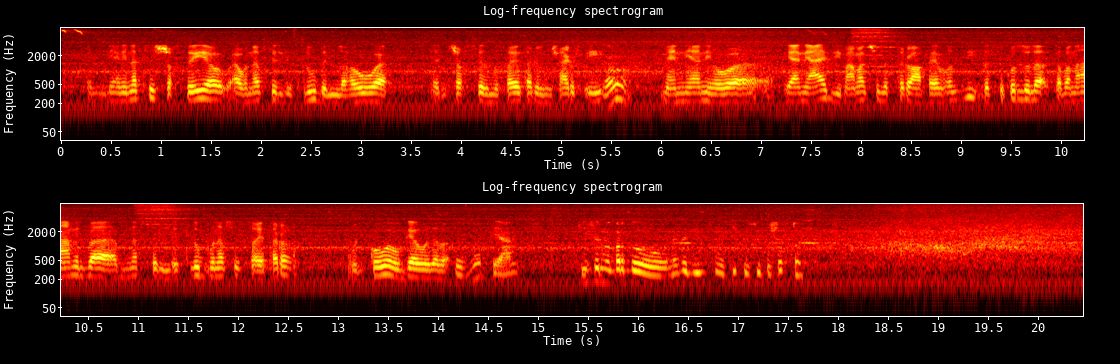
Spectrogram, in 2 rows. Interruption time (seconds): none

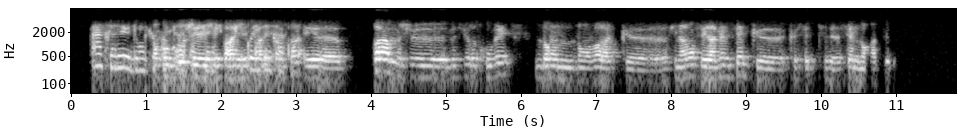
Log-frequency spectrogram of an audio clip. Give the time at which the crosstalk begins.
1.1 s

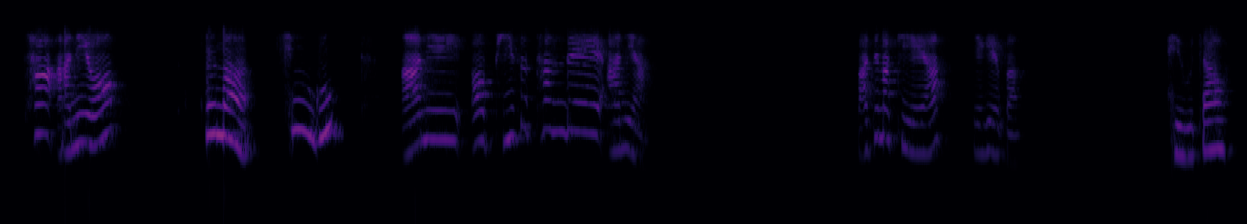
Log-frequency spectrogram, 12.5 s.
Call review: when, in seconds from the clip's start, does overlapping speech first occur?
none

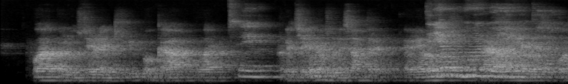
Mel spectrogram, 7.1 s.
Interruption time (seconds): 5.3 s

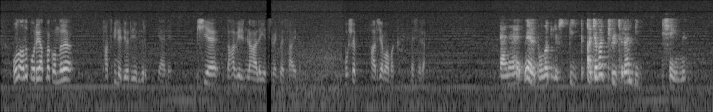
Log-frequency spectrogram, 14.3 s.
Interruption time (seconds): none

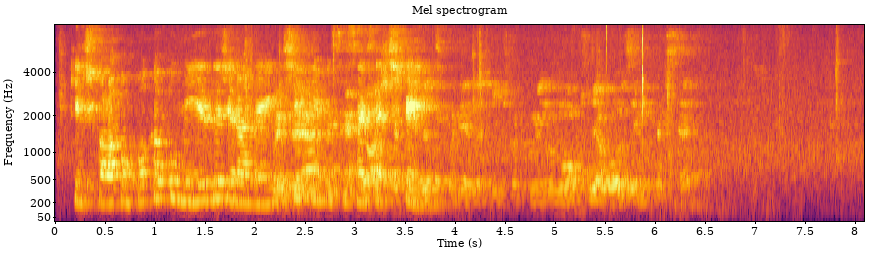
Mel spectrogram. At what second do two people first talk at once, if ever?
2.2 s

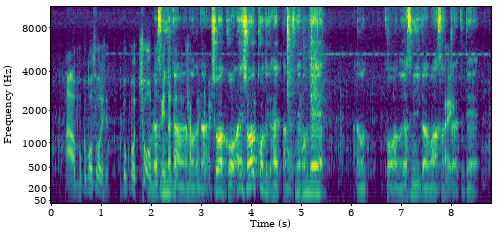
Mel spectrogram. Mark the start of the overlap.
1.9 s

